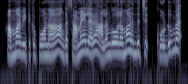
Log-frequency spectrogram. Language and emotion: Tamil, disgusted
